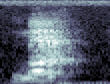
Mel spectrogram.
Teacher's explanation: do it with a partially glottalized and uh stop like mat i can do it with a fully glottal stop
